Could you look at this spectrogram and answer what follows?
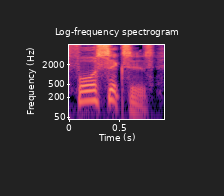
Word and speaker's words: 6666: And then there's a long-rumored 6666 series, pronounced 4 sixes, which tells the story of a specific ranch named, 6,666.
